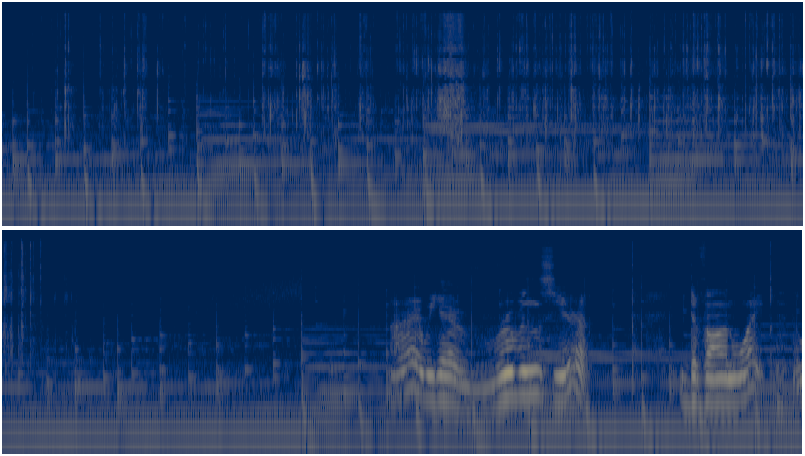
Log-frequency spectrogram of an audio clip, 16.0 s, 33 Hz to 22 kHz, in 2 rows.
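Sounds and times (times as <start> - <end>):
music of sustained chords: 0.0 - 16.0
card wrapper crinkling: 0.3 - 8.7.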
